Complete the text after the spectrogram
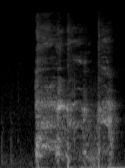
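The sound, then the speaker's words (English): A short burst of raspy coughing from a person with a lingering cough after COVID: several rough hacks in quick succession with a throaty edge, starting abruptly after a brief quiet moment. “I still getting this little cough.”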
